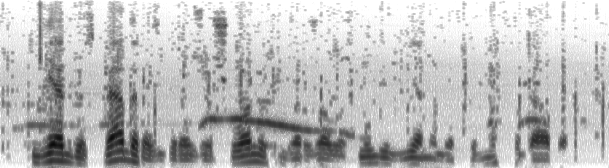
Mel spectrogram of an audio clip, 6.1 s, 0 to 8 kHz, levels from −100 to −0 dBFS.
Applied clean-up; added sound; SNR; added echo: classical method spectral subtraction.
